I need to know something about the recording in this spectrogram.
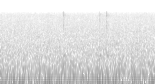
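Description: Near silence: room tone, with three faint computer mouse clicks, one about a second in and two close together about half a second later.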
